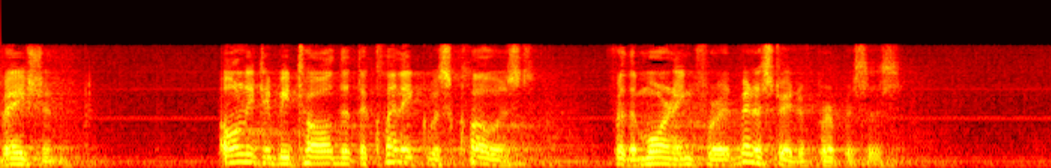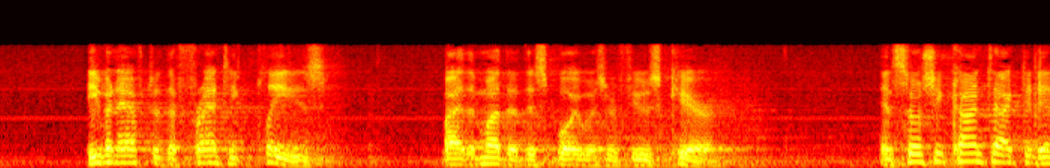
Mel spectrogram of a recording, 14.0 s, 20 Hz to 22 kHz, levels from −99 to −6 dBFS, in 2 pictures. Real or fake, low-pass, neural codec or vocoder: fake; 7.2 kHz; vocoder, 24 kHz, 100 mel bands, Vocos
